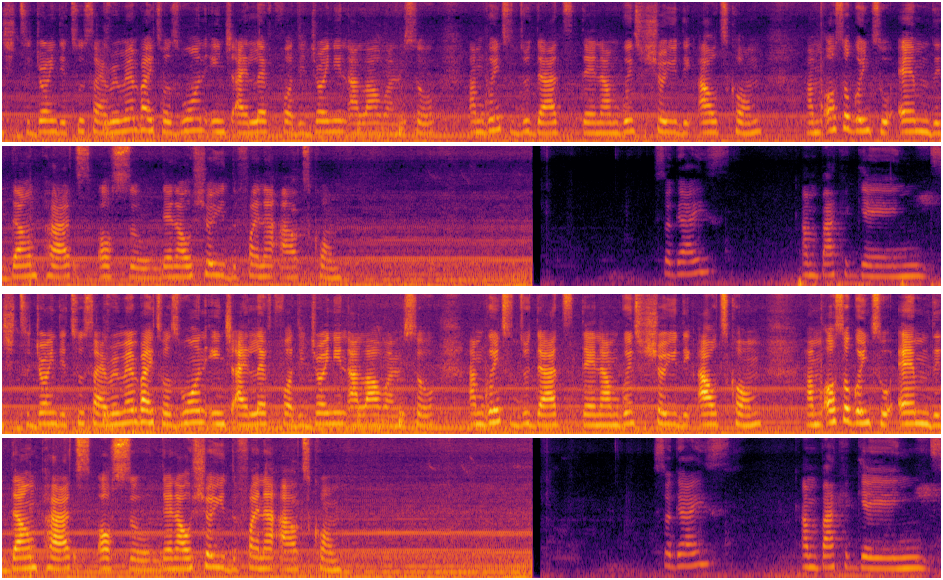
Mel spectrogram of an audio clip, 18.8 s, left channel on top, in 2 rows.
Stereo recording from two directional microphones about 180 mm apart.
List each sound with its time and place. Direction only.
0.0 s speech: 35° right (ahead or behind)
16.0 s a sound: 15° right (ahead or behind)
17.3 s a woman's voice: 15° right (ahead or behind)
